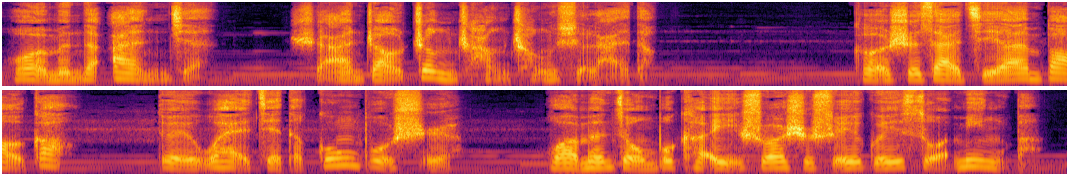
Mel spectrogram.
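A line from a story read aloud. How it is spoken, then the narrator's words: Smiling reply. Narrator (Chinese): 老常，笑着，回答道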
